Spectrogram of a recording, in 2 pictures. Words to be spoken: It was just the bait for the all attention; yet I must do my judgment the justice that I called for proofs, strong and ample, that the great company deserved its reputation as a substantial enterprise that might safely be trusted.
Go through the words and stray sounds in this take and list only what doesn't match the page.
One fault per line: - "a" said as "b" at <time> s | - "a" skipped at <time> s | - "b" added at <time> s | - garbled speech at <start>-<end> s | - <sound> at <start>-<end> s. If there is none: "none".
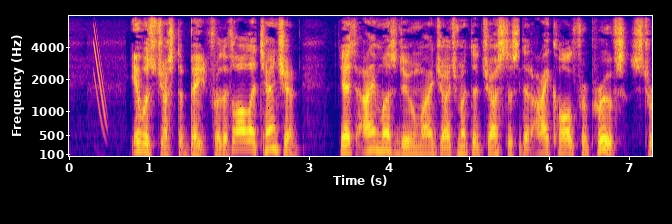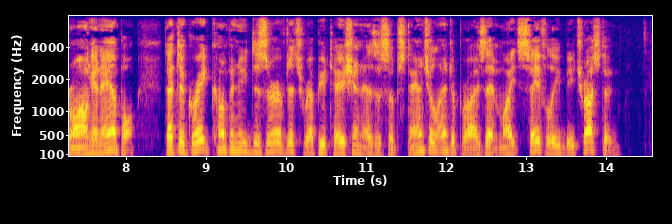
- chirp at 0.3-0.5 s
